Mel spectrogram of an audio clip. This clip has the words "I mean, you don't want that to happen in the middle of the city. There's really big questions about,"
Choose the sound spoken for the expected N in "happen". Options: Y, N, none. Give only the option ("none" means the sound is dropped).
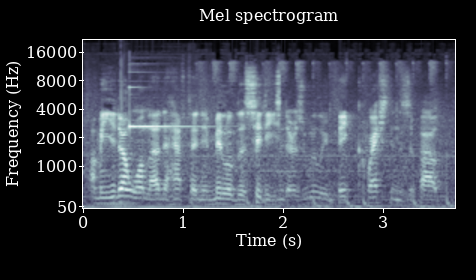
none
